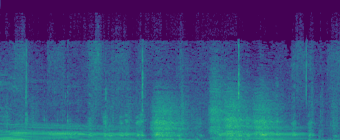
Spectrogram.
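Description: Minecraft cows moo in long, low drawn-out calls, two or three overlapping, fairly close and steady with a faint ambient background.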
